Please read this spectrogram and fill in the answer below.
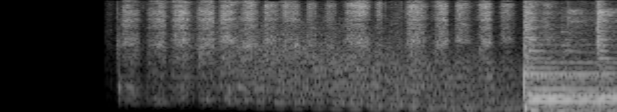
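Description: Pencil-scribbling sound effect: pencil lead scratching rapidly on paper, starting about half a second in and growing steadily louder.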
